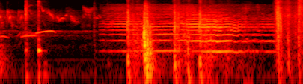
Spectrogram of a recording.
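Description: A wasp buzzing near the player in the video game My Summer Car, a steady, close, harmonic drone that rises and holds after brief clicks and game noises.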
